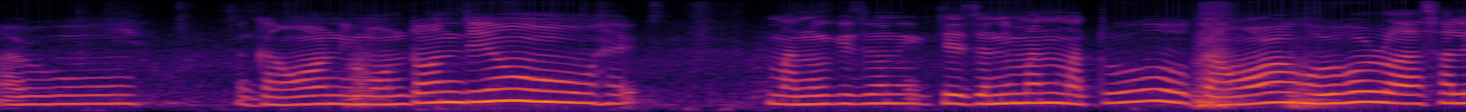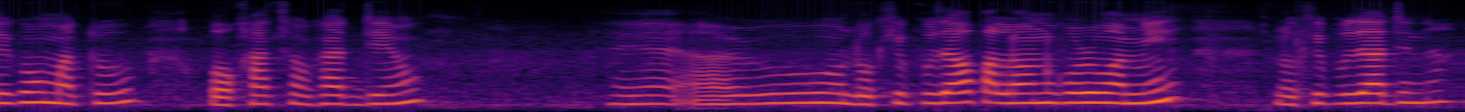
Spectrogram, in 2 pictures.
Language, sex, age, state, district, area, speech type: Assamese, female, 45-60, Assam, Golaghat, urban, spontaneous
